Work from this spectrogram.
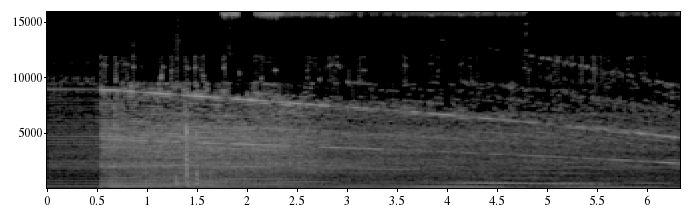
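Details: Bush WMDF612 washing machine on service-mode spin with two wet towels: loud rumbling roar under a whining motor tone slowly dropping in pitch, from bad drum bearings.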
